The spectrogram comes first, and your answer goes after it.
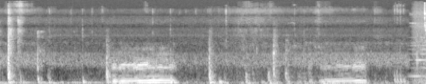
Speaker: I don't know if you can hear the snoring behind me. That's our other dog. They're such a tiny little guy. He's a Chihuahua. He snores fairly loud.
